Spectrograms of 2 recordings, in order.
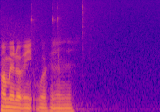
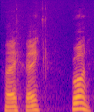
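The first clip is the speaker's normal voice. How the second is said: ordinary talk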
